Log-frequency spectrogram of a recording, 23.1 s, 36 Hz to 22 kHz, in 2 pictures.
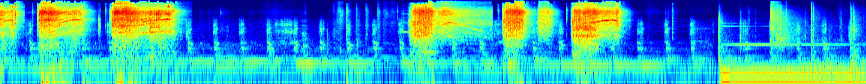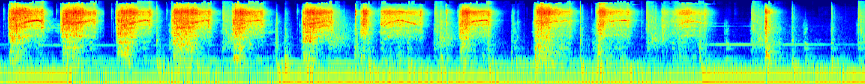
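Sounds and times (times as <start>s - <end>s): power tool bursts: 0.0s - 2.5s, 5.4s - 8.4s, 11.7s - 16.0s, 16.6s - 21.1s
background music with bass: 0.0s - 23.0s.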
